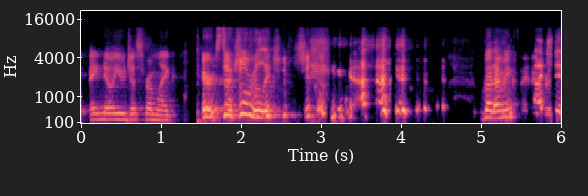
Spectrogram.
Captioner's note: both laughing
